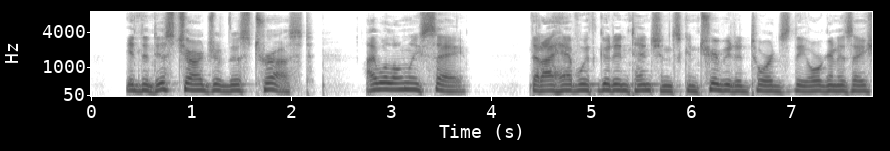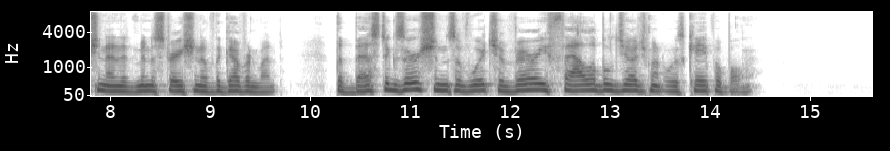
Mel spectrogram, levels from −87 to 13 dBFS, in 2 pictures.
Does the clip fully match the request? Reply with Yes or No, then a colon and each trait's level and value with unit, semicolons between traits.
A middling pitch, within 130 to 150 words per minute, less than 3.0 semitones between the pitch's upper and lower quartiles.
Yes: medium, 150 Hz; average, 145 wpm; narrow, 2.5 semitones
